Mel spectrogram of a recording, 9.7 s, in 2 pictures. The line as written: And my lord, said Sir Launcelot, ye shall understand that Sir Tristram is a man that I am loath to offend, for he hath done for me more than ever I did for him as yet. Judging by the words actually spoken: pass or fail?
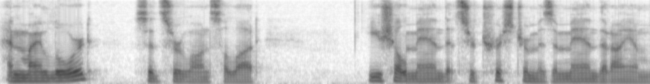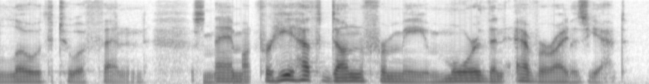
fail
